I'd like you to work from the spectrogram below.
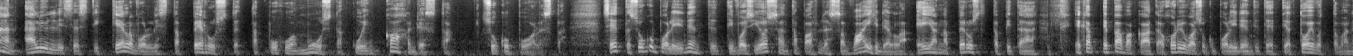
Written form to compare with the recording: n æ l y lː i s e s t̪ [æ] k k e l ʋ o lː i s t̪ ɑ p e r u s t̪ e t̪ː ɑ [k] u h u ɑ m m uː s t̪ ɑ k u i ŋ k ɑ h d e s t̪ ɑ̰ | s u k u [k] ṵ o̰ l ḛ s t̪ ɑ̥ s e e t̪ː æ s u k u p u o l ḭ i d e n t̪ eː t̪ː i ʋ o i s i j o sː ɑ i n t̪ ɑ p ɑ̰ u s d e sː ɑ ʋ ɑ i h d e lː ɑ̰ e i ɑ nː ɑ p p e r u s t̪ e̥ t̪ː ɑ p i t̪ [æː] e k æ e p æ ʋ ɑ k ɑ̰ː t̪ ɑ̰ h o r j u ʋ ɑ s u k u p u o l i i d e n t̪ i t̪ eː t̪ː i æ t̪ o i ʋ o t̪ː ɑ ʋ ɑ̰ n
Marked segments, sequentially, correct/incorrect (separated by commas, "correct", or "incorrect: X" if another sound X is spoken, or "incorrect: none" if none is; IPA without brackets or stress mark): incorrect: i, incorrect: p, incorrect: p, correct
